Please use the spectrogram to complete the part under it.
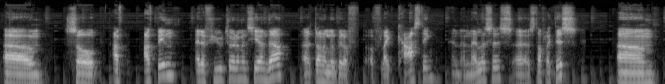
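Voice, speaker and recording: Danish-raised man in his twenties, relaxed. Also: mid-range voice, unhurried, gravelly, faint music behind. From Denmark. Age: 20s. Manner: relaxed, rambling answers full of fillers and laughs. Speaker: interview guest, retired esports player. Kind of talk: casual video interview.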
